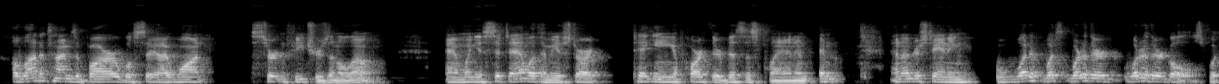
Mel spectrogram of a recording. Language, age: English, 50-69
